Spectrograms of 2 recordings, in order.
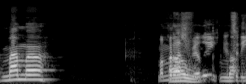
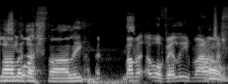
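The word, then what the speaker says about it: Mamardashvili: Like Mama Dashvili. Mama Dashvili. Right, well, we've all agreed then. Neil says it's easy, but there was 3 different accents and different Dashvili, come on. Mama Dashvili.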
